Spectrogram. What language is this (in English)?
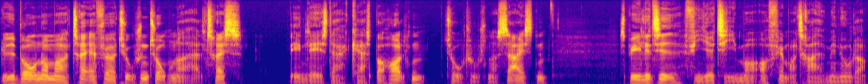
Danish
